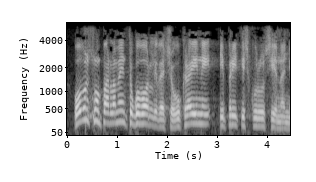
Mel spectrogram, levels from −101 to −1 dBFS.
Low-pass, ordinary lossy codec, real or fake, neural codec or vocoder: 5.4 kHz; none; real; none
